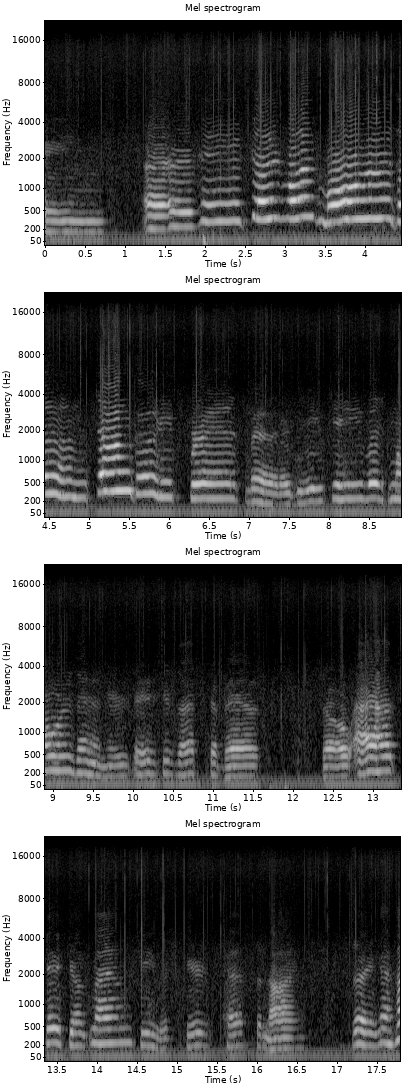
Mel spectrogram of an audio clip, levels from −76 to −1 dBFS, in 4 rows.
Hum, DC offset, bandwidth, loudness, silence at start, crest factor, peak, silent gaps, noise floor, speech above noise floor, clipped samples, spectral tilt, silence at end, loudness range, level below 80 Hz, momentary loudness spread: none; under 0.1%; 19 kHz; -25 LUFS; 0 s; 18 dB; -8 dBFS; none; -45 dBFS; 19 dB; under 0.1%; -5 dB/octave; 0 s; 11 LU; -44 dBFS; 17 LU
